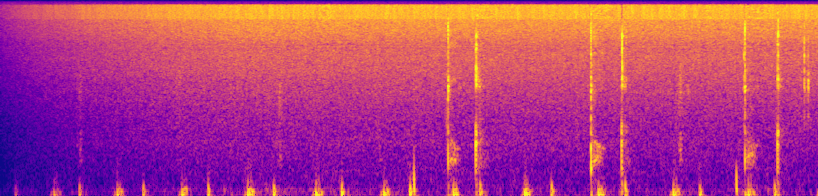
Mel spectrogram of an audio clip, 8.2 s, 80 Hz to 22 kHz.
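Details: Steady low paired thumps at about 85 beats a minute, with faint male whispered onomatopoeia over some beats: a normal adult heartbeat recorded for ASMR.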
